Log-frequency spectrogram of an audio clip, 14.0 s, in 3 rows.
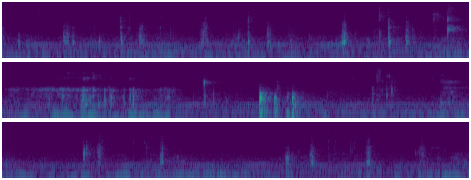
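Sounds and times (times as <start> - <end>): chewing crunchy sweets: 12.1 - 14.0.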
